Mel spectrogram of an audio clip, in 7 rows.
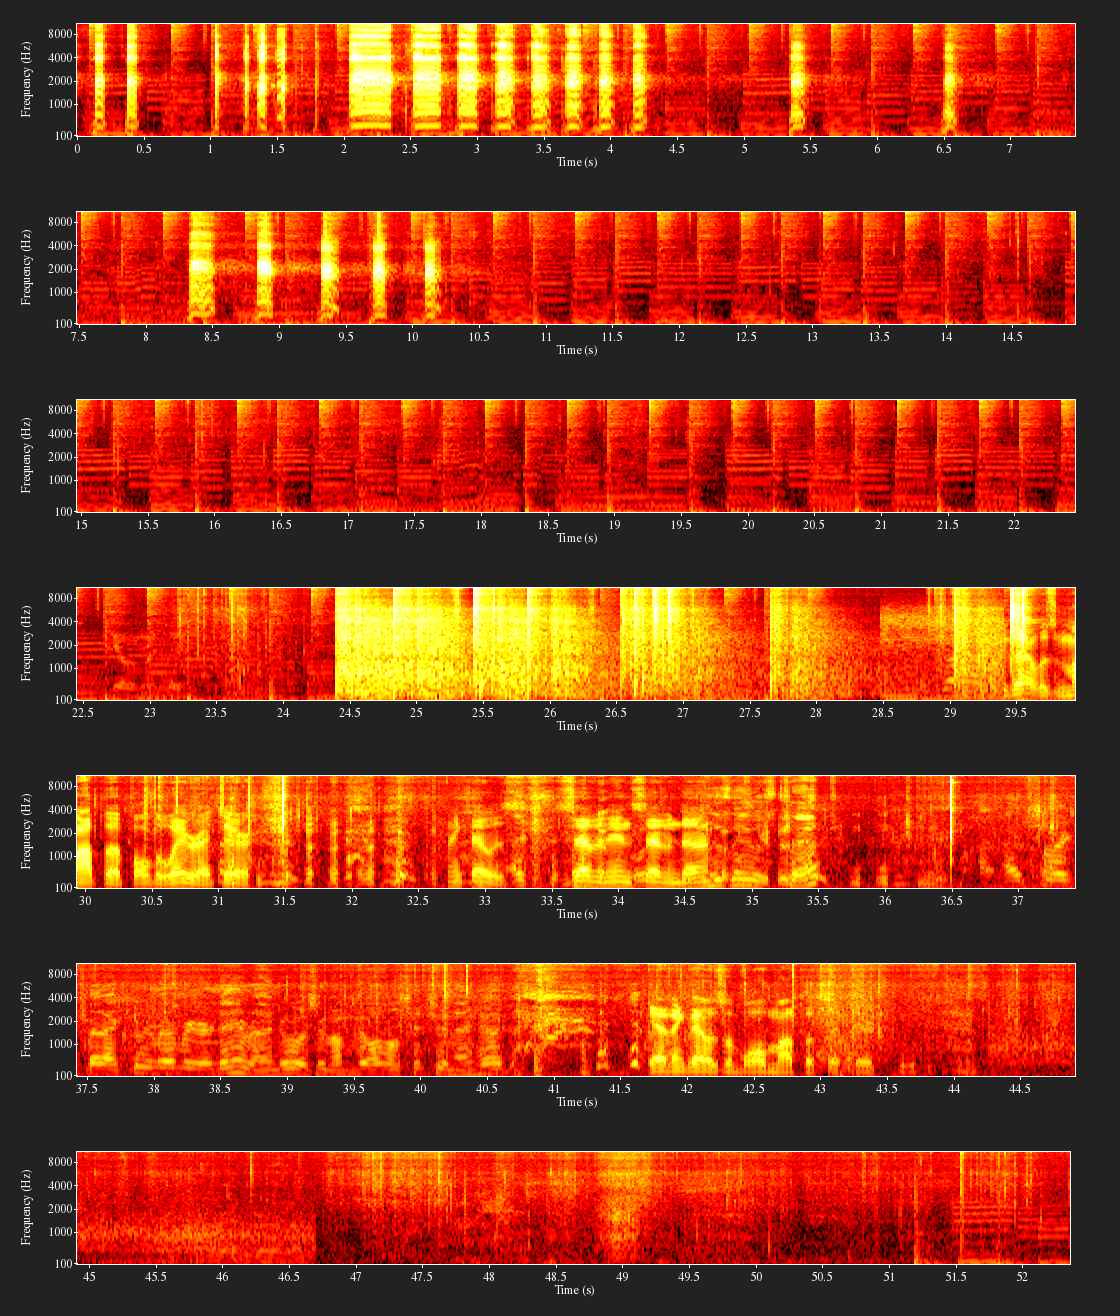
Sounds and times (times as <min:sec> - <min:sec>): Outside, rural or natural: 0:00.0 - 0:52.3
Speech: 0:29.0 - 0:31.3, 0:41.7 - 0:43.5.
